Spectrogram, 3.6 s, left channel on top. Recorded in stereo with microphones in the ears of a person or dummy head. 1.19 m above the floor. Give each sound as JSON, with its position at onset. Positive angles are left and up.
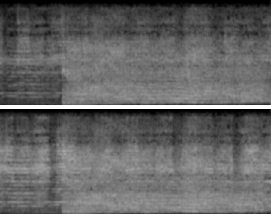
{"t": 0.8, "sound": "a zipper", "side_deg": 25, "distance_m": 4.5}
